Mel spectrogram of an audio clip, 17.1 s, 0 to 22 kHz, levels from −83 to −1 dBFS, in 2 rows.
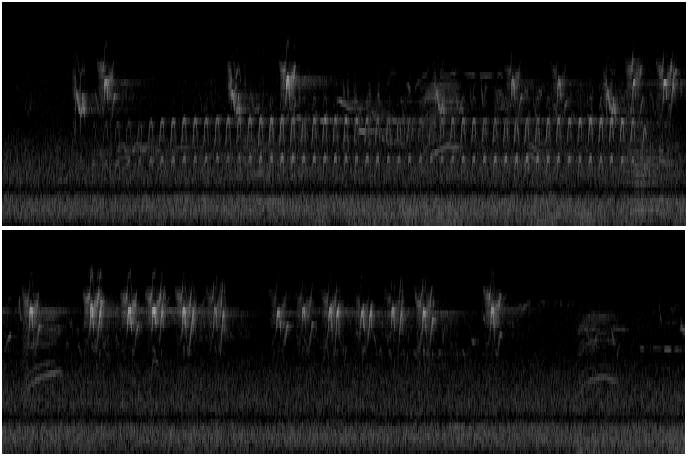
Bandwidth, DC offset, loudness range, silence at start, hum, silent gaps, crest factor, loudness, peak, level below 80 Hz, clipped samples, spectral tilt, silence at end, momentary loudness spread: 13 kHz; under 0.1%; 11 LU; 0 s; none; none; 26 dB; -43 LUFS; -22 dBFS; -76 dBFS; under 0.1%; -0.5 dB/octave; 0 s; 22 LU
